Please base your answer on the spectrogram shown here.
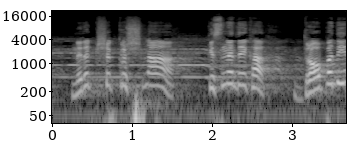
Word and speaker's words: कृष्ण: इसीलिए कृष्ण शब्द का जो लोग कृष्णा उच्चारण करते हैं वे सावधान रहें, क्योंकि यदि मुक्ति मिलेगी तो वैकुंठ में द्रौपदी आपका स्वागत करेंगी। आइए, आपने मेरा खूब भजन किया। आप कहोगे द्रौपदी जी हमने आपका नहीं, हमने तो भगवान का किया था। बोले नहीं, आप हरे कृष्णा बोलते थे ना, कृष्णा तो मेरा नाम है, भगवान का नाम कृष्ण है।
